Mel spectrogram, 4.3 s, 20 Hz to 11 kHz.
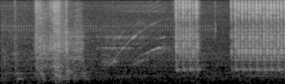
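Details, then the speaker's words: JVC SR-VS30EK MiniDV/VHS combi with a VHS tape stuck inside, MiniDV play attempted: quiet whirring then bursts of rapid ticking about four per second; abnormal loading noise, mechanism fails to play and destroys the MiniDV tape. "That doesn't sound good. Has it worked? DV play. No, I don't think it's playing."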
